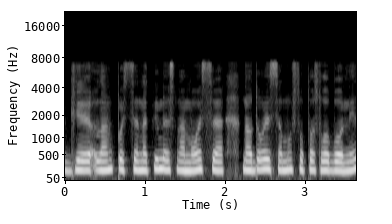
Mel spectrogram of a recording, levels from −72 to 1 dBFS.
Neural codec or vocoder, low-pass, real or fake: codec, 16 kHz, 1 kbps, FunCodec, trained on Chinese and English, 50 frames a second; 7.2 kHz; fake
